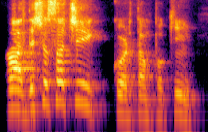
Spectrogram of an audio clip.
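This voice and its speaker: A man's voice: on the high side, sing-song, a little fast. A male host of a live video-call interview show, casual and chatty, reading out viewers' comments. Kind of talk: live-stream interview hosting.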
